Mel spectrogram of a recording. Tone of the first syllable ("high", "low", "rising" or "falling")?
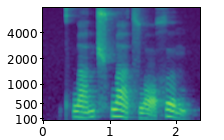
rising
